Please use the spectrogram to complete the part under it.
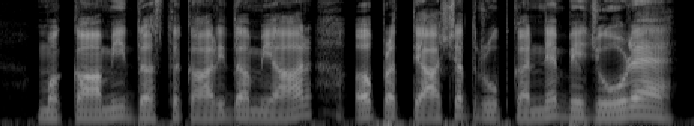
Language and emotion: Dogri, surprised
